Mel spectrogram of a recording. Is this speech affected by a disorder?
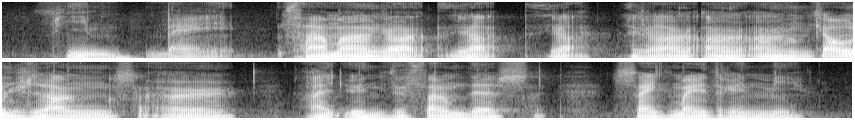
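Yes: cerebral palsy.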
